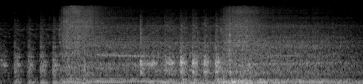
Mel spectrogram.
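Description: A boat motor cranks with a few rapid stuttering pulses, then catches and roars to life, settling into a steady, close, rumbling idle with no voices.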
